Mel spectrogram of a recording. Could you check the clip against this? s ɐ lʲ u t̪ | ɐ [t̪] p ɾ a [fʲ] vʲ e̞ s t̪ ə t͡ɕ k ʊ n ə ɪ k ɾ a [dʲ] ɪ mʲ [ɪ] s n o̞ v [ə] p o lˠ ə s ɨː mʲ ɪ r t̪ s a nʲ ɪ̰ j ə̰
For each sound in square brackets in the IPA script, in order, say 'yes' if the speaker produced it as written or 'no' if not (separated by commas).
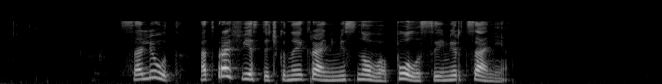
yes, yes, no, yes, yes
